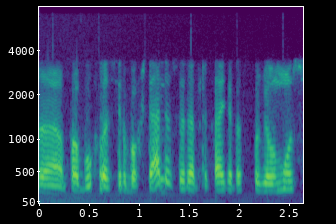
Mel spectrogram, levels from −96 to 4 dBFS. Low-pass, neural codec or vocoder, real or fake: 7.2 kHz; none; real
